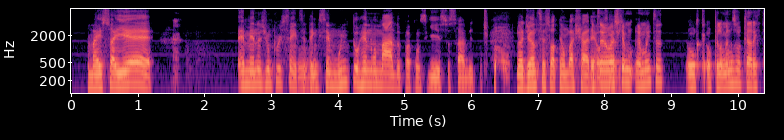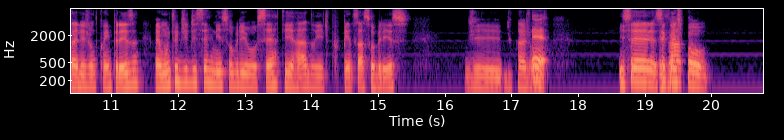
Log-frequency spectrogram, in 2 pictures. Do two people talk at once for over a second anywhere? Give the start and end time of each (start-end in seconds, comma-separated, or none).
none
